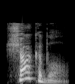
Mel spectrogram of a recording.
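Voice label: "shockable", British English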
